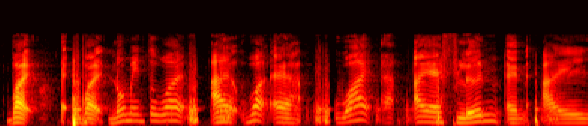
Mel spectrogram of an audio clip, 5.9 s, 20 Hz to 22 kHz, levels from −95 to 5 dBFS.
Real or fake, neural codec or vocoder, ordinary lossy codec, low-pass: real; none; none; 7.2 kHz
